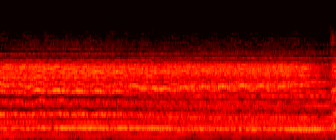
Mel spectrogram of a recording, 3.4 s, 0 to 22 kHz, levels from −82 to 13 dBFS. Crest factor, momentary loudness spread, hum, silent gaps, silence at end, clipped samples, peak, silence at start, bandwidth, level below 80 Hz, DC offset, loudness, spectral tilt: 14 dB; 2 LU; none; none; 0 s; under 0.1%; -16 dBFS; 0 s; 10.5 kHz; -76 dBFS; under 0.1%; -28 LUFS; -3.5 dB/octave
